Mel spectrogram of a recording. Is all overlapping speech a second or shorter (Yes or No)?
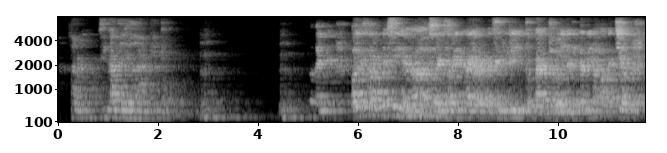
Yes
